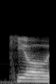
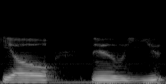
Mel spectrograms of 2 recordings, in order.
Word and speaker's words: kyonyu: Uh and they all have Well, there's Kio. Am I pronouncing that? Ko new. It's K Y O N Y u which translate to big breast.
